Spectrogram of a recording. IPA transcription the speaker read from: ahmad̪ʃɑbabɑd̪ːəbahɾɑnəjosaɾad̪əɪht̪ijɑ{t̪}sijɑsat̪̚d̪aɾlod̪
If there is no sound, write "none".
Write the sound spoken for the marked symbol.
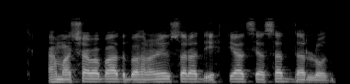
t̪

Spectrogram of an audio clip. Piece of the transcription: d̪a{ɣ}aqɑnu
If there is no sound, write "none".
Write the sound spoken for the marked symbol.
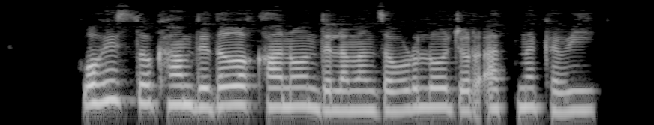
ɣ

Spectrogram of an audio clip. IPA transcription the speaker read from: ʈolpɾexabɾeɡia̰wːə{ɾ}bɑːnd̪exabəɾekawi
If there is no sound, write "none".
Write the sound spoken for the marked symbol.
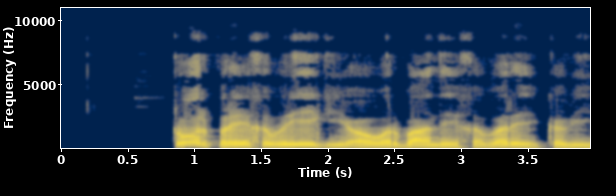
ɾ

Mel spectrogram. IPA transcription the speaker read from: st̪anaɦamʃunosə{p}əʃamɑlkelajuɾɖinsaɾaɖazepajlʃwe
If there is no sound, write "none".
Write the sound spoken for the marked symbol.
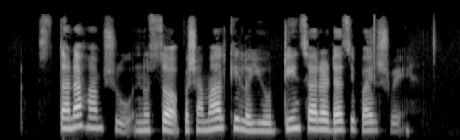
p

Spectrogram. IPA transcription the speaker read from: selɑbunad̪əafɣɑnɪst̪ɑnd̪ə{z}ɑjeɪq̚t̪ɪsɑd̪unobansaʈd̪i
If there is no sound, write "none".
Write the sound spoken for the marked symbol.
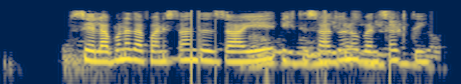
z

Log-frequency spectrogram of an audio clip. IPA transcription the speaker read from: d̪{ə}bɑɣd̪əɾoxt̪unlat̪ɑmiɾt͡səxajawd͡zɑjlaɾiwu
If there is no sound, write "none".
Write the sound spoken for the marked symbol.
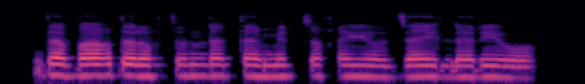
ə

